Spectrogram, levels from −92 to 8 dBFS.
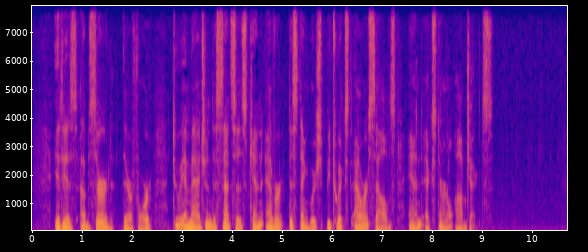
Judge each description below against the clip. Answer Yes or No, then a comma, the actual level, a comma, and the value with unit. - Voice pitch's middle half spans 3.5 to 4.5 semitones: Yes, average, 3.8 semitones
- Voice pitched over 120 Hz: Yes, medium, 140 Hz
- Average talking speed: No, slow, 90 wpm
